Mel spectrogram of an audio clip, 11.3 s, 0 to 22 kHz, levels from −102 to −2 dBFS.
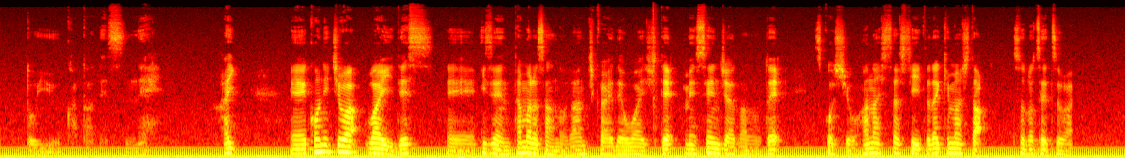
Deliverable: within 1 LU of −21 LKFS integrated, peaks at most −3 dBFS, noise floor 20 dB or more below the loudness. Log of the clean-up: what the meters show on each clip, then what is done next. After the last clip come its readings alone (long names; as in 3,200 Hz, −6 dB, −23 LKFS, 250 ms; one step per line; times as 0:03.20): mains hum 50 Hz; hum harmonics up to 250 Hz; level of the hum −25 dBFS; background noise floor −29 dBFS; target noise floor −44 dBFS; integrated loudness −24.0 LKFS; sample peak −2.5 dBFS; target loudness −21.0 LKFS
→ hum removal 50 Hz, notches 5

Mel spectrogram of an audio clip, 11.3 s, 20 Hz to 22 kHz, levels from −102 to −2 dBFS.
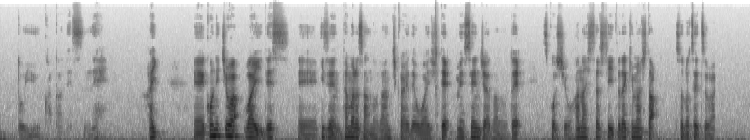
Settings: mains hum none found; background noise floor −42 dBFS; target noise floor −44 dBFS
→ noise reduction from a noise print 6 dB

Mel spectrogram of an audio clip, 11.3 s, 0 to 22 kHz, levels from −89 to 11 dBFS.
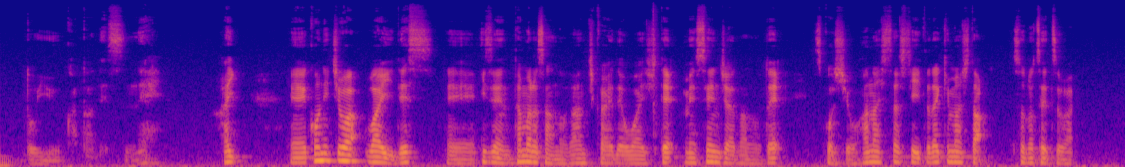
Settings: background noise floor −47 dBFS; integrated loudness −24.0 LKFS; sample peak −2.5 dBFS; target loudness −21.0 LKFS
→ level +3 dB
brickwall limiter −3 dBFS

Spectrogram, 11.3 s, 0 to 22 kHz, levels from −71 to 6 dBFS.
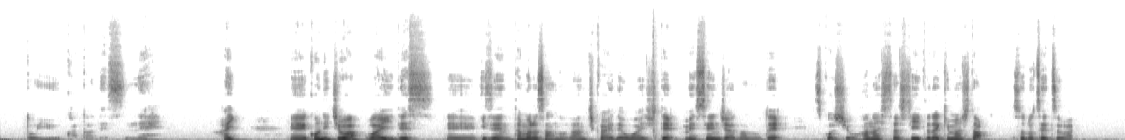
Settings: integrated loudness −21.5 LKFS; sample peak −3.0 dBFS; background noise floor −44 dBFS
